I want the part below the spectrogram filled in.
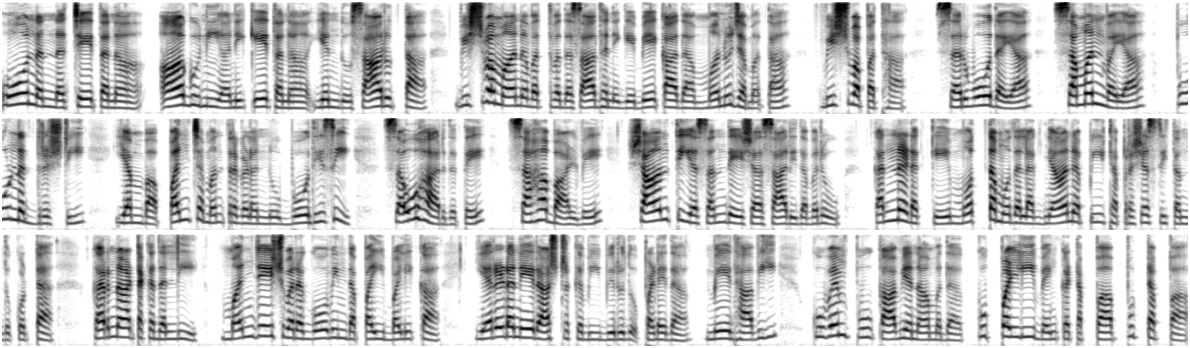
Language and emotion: Kannada, neutral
